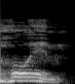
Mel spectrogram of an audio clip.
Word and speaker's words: H&M: And they'll be like, why are you pronouncing it that way? And you're like, because it's Swedish. It's a Swedish brand.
